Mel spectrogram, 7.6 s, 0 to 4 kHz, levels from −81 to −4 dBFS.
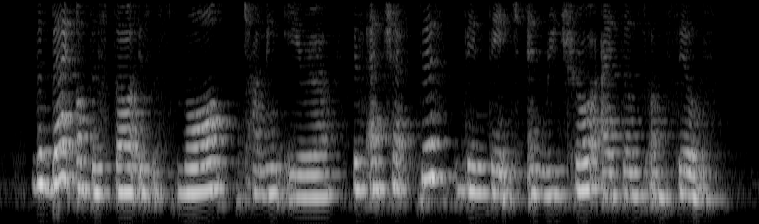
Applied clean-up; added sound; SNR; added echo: none; none; none; reverberation time 0.9 s.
